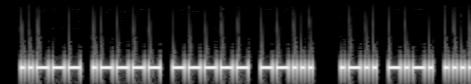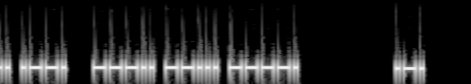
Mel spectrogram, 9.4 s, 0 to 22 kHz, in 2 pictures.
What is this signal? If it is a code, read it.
Morse code, heard as a keyed tone, about 30 wpm, 700 Hz. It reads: 2107 LC5P 879 R
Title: Worked All Europe DX Contest - QTC Exchange - 30wpm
